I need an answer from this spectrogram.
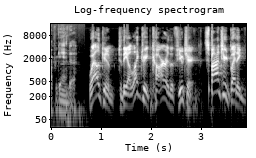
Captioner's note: announcer Voice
